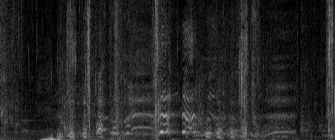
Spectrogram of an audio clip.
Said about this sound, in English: Livtar jumped in a big mud puddle. Mud splashed on Lizzie. They both started laughing, and Lizzie jumped right in and splashed her back. They started jumping around in the mud.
